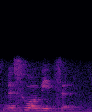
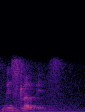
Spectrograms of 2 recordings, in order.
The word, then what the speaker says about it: Mysłowice: I was born on July 1930, in the city of, in Polish it would be pronounced Mysłowice. In German it's Mysłowice.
